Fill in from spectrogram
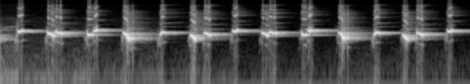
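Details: Yellow-vented bulbul performing an insistent, rapid song with a long breath, a style said to be easy for other birds to imitate: crisp, loud whistled notes with abrupt starts, paired in alternating high and lower pitches.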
